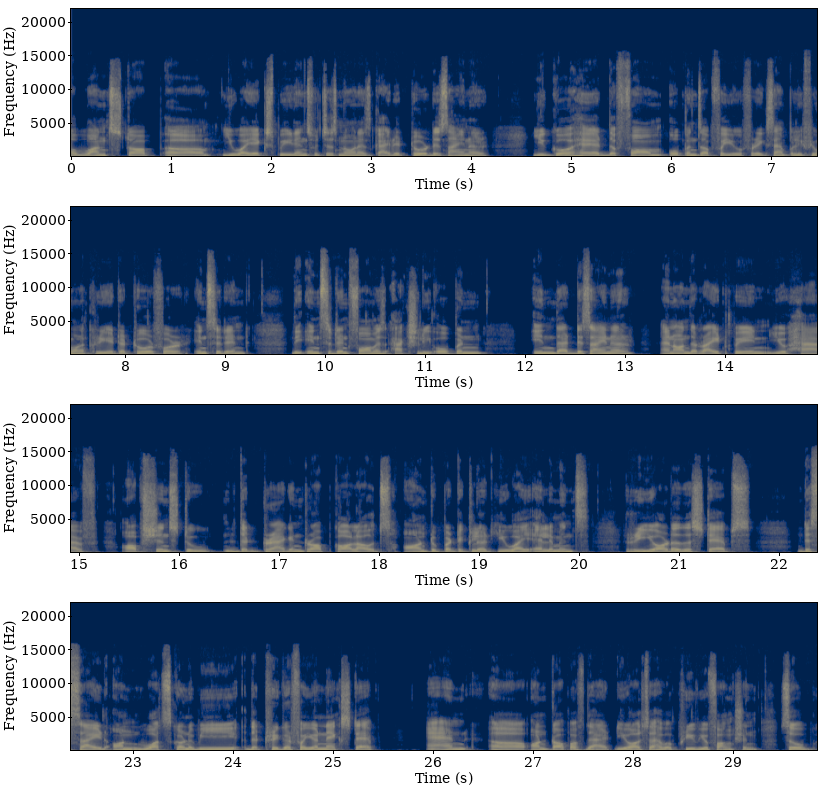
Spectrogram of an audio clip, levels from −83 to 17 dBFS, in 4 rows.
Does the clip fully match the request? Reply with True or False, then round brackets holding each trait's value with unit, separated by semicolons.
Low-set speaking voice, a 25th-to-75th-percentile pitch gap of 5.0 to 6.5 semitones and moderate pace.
False (120 Hz; 3.0 semitones; 175 wpm)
